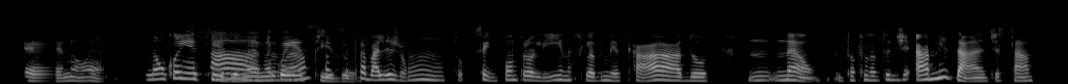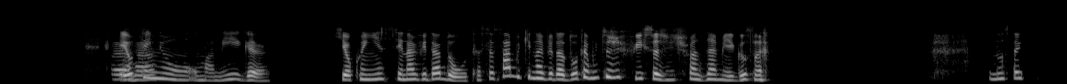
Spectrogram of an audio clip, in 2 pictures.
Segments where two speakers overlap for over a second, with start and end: 2.1-3.6

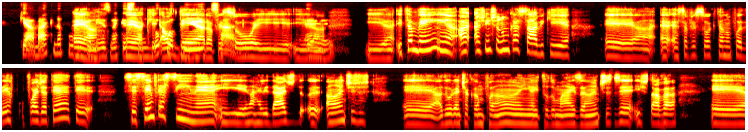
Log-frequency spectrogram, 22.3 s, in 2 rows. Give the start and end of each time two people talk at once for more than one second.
1.8-3.7

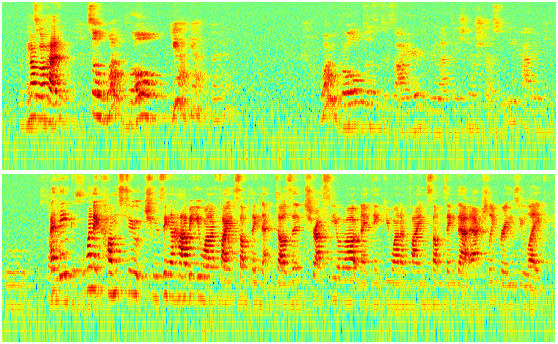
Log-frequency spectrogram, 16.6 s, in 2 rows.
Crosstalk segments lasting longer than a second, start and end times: 9.0-10.3

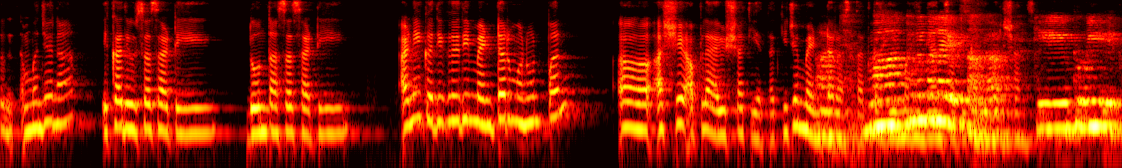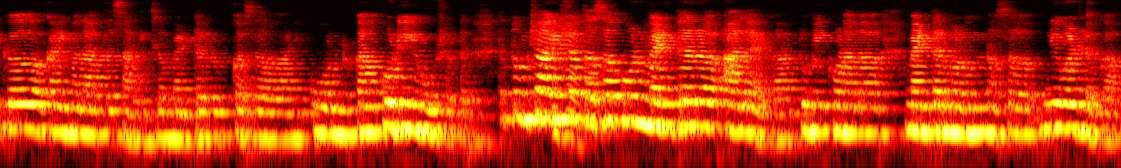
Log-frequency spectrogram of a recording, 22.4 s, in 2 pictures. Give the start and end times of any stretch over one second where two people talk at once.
8.2-9.9

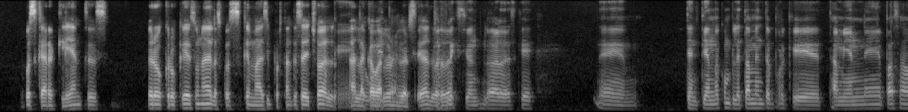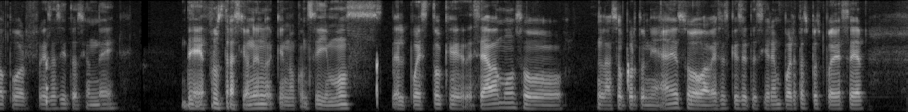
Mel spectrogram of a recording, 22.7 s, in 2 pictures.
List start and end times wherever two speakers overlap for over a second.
4.0-5.7

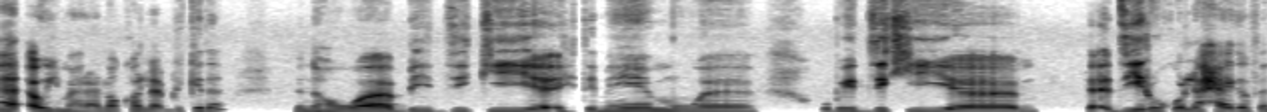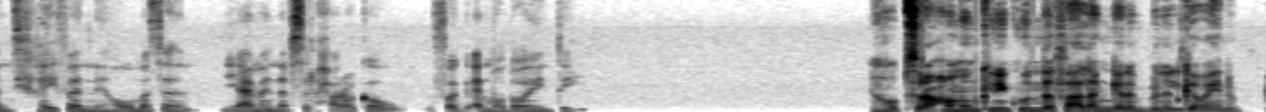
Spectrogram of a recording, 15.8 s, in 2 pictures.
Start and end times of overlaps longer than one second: none

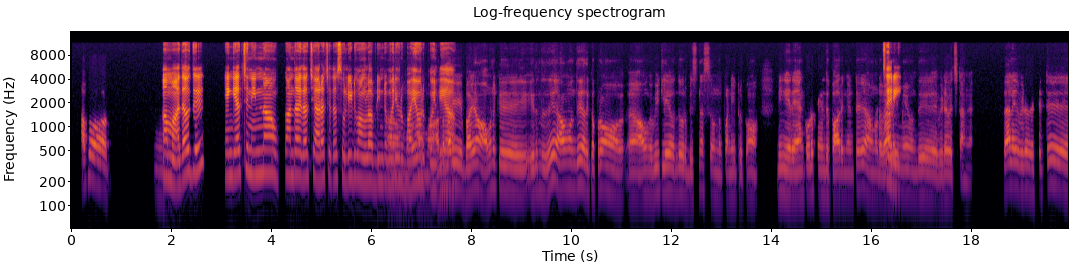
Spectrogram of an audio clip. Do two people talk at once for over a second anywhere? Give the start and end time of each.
6.4-7.6

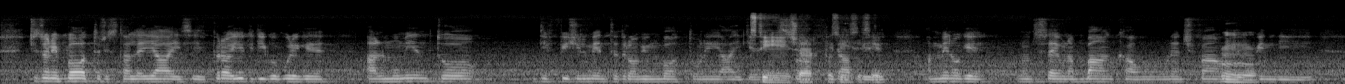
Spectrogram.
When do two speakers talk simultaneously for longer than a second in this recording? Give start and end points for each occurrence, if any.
7.5-8.8

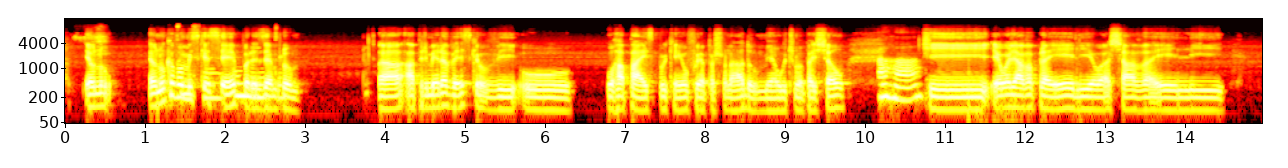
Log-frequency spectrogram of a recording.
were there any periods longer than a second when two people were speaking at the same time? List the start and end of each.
1.4-2.7

